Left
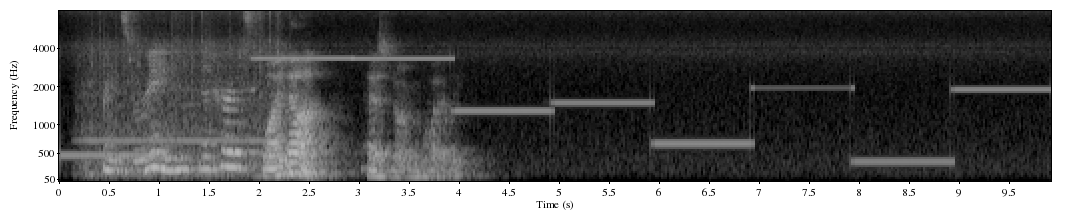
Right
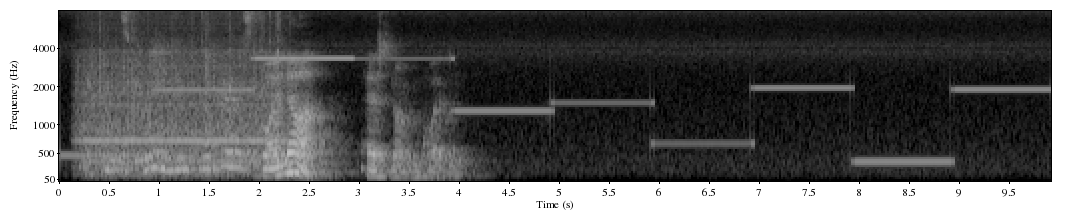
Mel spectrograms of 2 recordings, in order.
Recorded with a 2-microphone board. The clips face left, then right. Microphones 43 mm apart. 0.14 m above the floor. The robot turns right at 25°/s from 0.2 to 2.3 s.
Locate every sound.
0.4 s a woman speaking: 105° left, 2 m; by 1.9 s 140° left, 2 m
2.0 s a man speaking: 60° right (ahead or behind), 2.5 m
